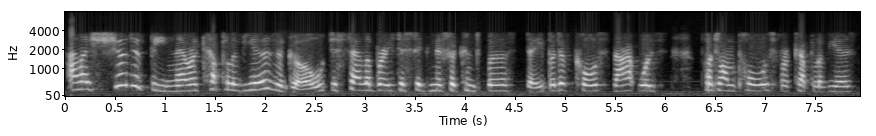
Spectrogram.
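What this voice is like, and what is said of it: Deep Welsh-accented female voice. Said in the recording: “what they're hearing is a Welsh accent here ... you're getting my deep and sultry voice because it's 8 o'clock in the morning”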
